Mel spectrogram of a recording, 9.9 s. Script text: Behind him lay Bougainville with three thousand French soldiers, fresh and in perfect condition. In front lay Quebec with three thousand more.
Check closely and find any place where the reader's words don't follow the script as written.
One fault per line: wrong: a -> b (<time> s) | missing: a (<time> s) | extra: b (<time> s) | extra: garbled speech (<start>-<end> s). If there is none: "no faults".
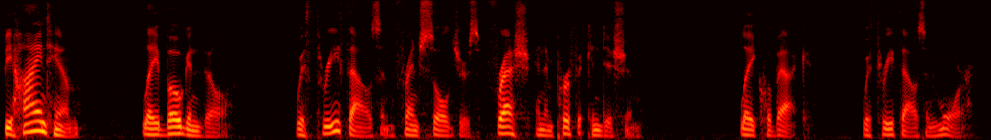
missing: In front (6.4 s)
